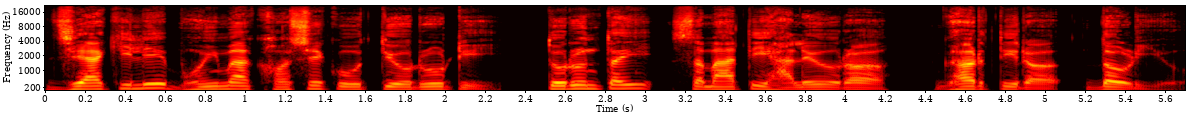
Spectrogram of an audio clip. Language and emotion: Nepali, neutral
